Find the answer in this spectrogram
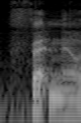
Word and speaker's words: fentanyl: Charges came down Wednesday against 28-year-old Cameron James Pettit, whom the feds allege supplied the rapper with counterfeit oxycodone pills that contained fentanyl.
